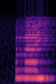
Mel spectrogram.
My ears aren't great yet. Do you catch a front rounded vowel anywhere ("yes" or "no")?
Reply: no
